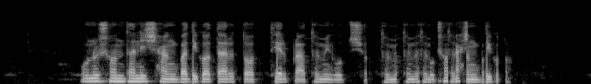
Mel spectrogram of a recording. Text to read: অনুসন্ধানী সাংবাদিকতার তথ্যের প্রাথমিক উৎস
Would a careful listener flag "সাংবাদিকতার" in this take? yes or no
no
